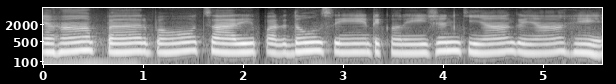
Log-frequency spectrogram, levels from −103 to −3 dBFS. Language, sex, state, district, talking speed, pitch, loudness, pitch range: Hindi, female, Punjab, Fazilka, 105 wpm, 220 Hz, -14 LUFS, 210-230 Hz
